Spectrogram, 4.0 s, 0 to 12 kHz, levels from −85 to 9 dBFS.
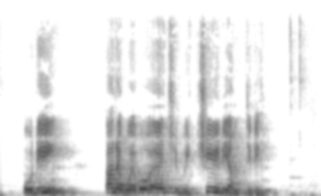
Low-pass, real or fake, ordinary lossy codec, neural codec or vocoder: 10.8 kHz; real; Opus, 64 kbps; none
